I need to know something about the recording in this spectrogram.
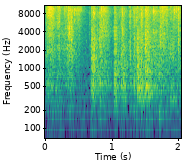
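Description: Packaging being handled: a styrofoam insert rubs and scrapes as it is lifted out of a cardboard box, with plastic wrapping rustling, in an irregular run of crinkling and scraping.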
